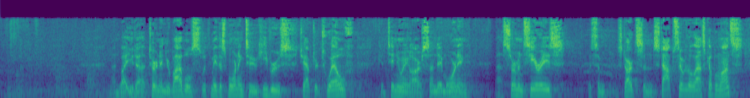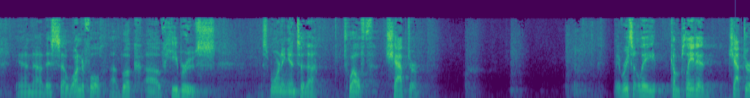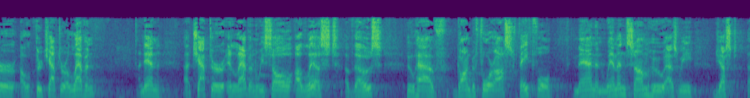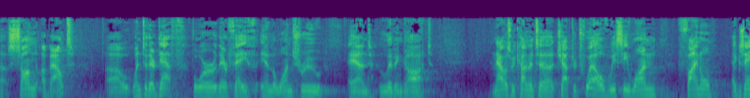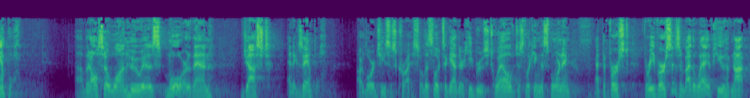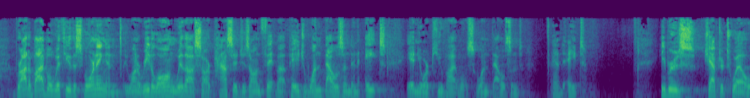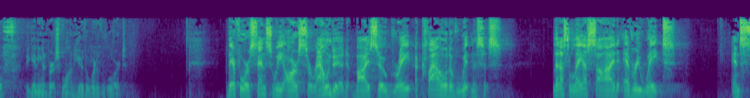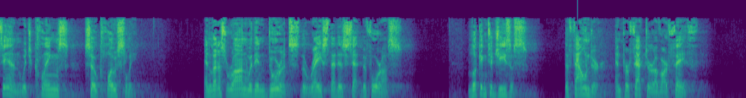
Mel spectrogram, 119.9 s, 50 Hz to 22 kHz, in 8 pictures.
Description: This is a sermon on Hebrews 12:1-3.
